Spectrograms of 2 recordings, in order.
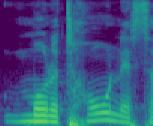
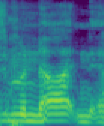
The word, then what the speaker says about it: monotonous: We find it tedious to watch because we see the monotonous of it. But for them, every single... What? – It's monotonous. – I said it wrong? – You said it wrong. It's monotonous.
